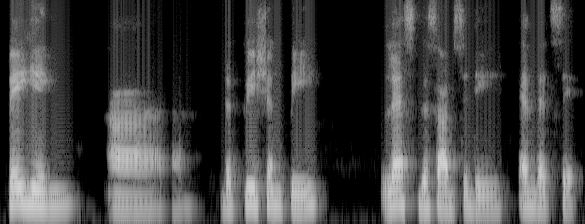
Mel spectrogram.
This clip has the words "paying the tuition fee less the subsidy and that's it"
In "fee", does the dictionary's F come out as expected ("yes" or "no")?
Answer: no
